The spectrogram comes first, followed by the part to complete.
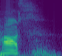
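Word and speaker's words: horse: हॉर्स इसमें are silent रहता है। हॉर्स हॉर्स क्या पढ़ा जाता है इसको?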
